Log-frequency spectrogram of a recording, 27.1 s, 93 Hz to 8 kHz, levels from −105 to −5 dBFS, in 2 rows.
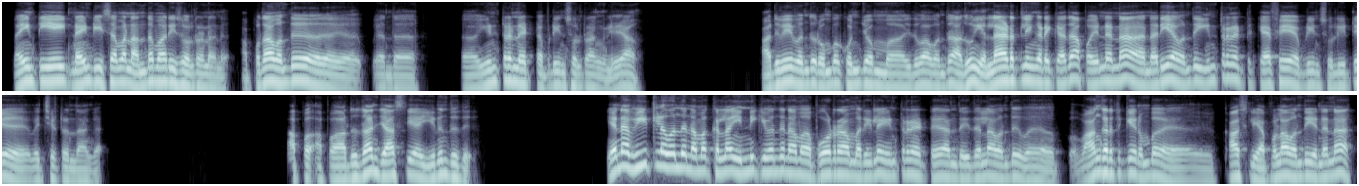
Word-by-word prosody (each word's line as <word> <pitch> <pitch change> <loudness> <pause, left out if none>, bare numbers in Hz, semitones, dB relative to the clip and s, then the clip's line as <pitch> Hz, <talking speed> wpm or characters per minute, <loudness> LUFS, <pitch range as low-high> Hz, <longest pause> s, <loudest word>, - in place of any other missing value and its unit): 98, 155 +2 +3
97 150 +1 +2
அந்த 125 +5 0
மாரி 150 -1 +3
சொல்றேன் 115 -2 -2
நானு. 95 -2 -8 0.2
அப்பதான் 150 - +3
வந்து, 150 +3 0 0.9
அந்த 100 +1 -8 0.9
இன்டர்நெட் 145 -3 0
அப்படினு 115 +2 -6
சொல்றாங்கலையா. 105 -1 -4 1.4
அதுவே 130 +8 +2
வந்து, 130 +2 -1
ரொம்ப 125 +3 -1
கொஞ்சம் 130 0 -1 0.3
இதுவா 120 +4 -1
வந்து, 115 +5 -4
அதுவும் 135 +2 +2
எல்லா 140 +6 +6
இடத்திலயும் 160 0 +1
கெடைக்காது. 145 +3 +1
அப்ப 135 -4 -2
என்னனா, 155 +4 +2 0.2
நெறயா 160 +5 +3
வந்து 145 +4 -3
இன்டர்நெட் 165 -2 -4
கெஃபே, 135 +3 0
அப்படினு 115 -1 -7
சொல்லிட்டு 120 +5 -4 0.3
வச்சுட்ருந்தாங்க. 105 -4 -8 2.0
அப்ப - - -4
அப்ப, - - -14
அதுதான் 150 +9 +2
ஜாஸ்தியா 145 0 +1
இருந்தது. 130 -7 -3 1.5
ஏனா, 235 - +6
வீட்ல 240 +1 +3
வந்து 215 0 +3
நமக்கெல்லாம் 180 -1 +2
இன்னைக்கு 170 0 -3
வந்து, 175 +1 -2
நாம 155 -2 +2
போடுறா 155 +1 +3
மாதிரிலா, 140 +4 -1
இன்டர்நெட் 145 -4 -3
அந்த 130 -1 -5
இதெல்லாம் 130 +2 -1
வந்து, 125 +3 -5
வ், 110 -4 -4 0.3
வாங்குறதற்கே 160 +2 +1
ரொம்ப 140 +2 -3 0.7
காஸ்ட்லி. 130 -2 -1
அப்பலாம் 135 +6 +1
வந்து 135 +2 -4
என்னனா 140 +5 0
140 Hz, 125 wpm, -23 LUFS, 125-155 Hz, 2.0 s, எல்லா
